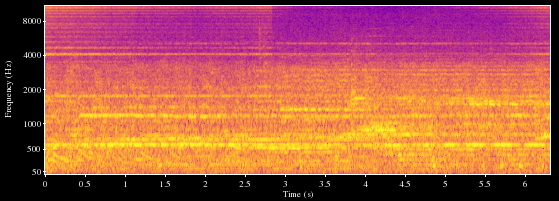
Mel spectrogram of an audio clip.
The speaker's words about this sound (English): Now again, here's our bell.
